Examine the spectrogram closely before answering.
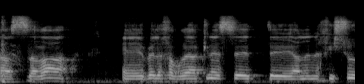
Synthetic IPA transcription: aasaʁa | veleχavʁejhaknese̞t̪alaneχiʃu

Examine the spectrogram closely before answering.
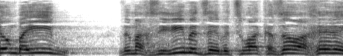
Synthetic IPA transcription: jo̞mbaim | vemaχziʁime̞tzebe̞t͡suʁakazo̞aχeʁe

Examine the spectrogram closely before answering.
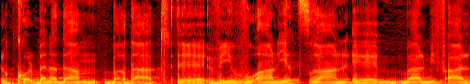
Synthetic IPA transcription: lko̞lbenad̪ambaʁd̪at̪vejevuʔanjat͡sʁanebaalmifʔal

